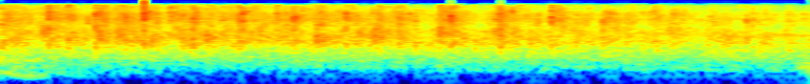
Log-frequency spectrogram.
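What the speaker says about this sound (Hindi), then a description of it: "जोरदार तालियां होनी चाहिए।" Audience applause at a Safe Shop event in Samastipur, Bihar: steady, dense clapping from a crowd holding at an even level throughout.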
